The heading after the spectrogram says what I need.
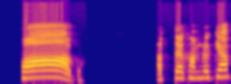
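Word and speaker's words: خواب: मादुला बोला है कि वो वाव जो लिखने में तो आता है लेकिन पढ़ने में बिल्कुल खामोश हो जाता है, मतलब साइलेंट हो जाता है।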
